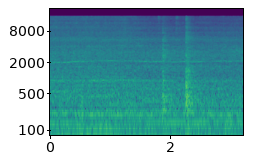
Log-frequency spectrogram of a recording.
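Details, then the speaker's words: Chrysler 300C 5.7 V8 at idle with new 240 amp high-output alternator, faint steady high whine over the engine, voltage slightly low; cause not found, owner suspects possible belt slippage. "so why is this thing whining I mean is it that it's not normal I can't be normal that's definitely sit and hear that over the car"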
